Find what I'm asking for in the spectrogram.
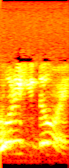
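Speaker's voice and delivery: put-on voice of an angry coach yelling. Acting out a coach confronting a player after a mistake: imitating Coach Saban yelling. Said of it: "and you're Coach Saban".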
